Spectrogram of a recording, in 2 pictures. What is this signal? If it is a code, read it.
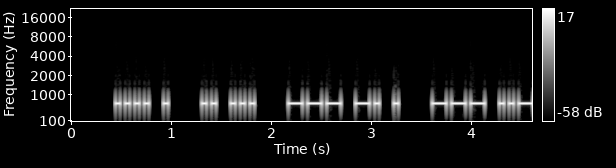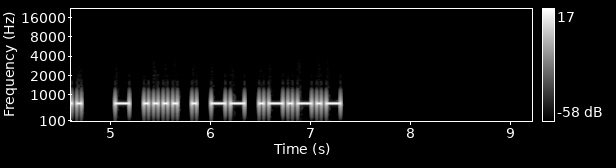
Morse code, heard as a keyed tone, about 25 wpm, 700 Hz. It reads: HE IS ONE OF THEM.
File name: practice / 25wpm / Sentences with 3-Word Phrases - 25wpm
